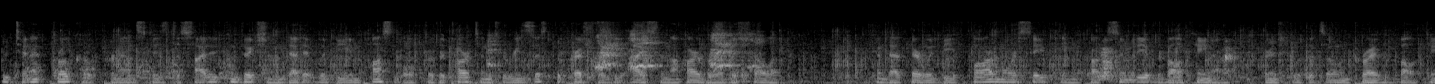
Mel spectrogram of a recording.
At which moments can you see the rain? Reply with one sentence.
You can hear the rain from 0.0 to 14.3 s.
